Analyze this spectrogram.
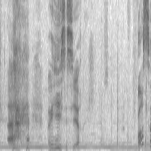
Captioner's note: laughing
